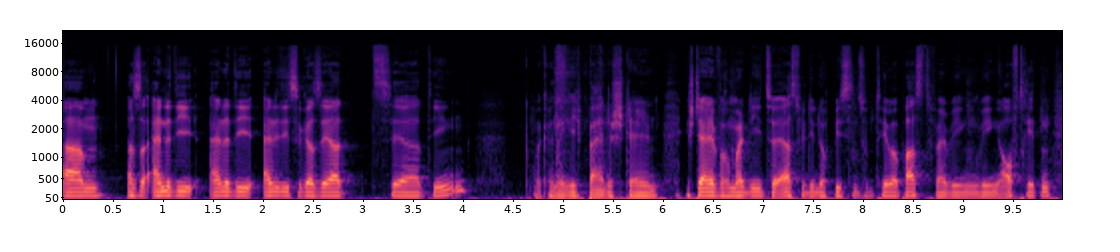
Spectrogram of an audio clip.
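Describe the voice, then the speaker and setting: Speaking at a fairly quick pace, a man with a very deep, low voice keeps a monotone, flat intonation on a very clean recording with a silent background. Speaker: podcast co-host and performer. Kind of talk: casual chat.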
